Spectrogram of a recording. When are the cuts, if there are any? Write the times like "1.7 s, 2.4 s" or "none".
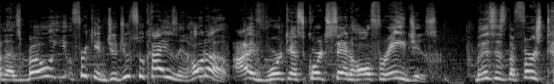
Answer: none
